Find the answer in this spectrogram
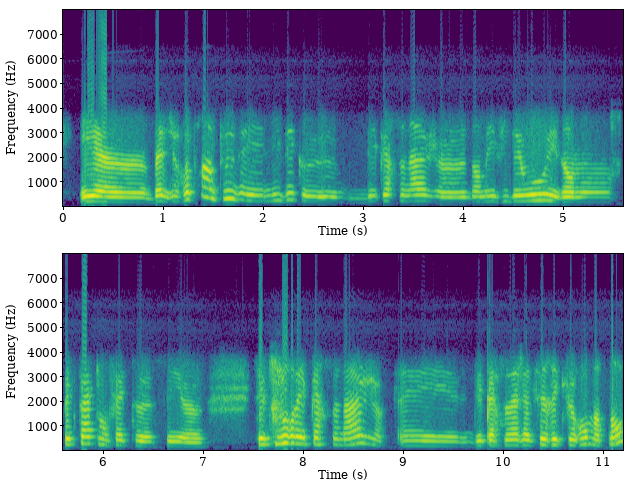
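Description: Fairly high pitch from a woman, an ordinary speaking voice with ordinary pitch variation at a fairly slow pace. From Essonne, Paris region, France. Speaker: comedian. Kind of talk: radio interview. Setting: phone call.

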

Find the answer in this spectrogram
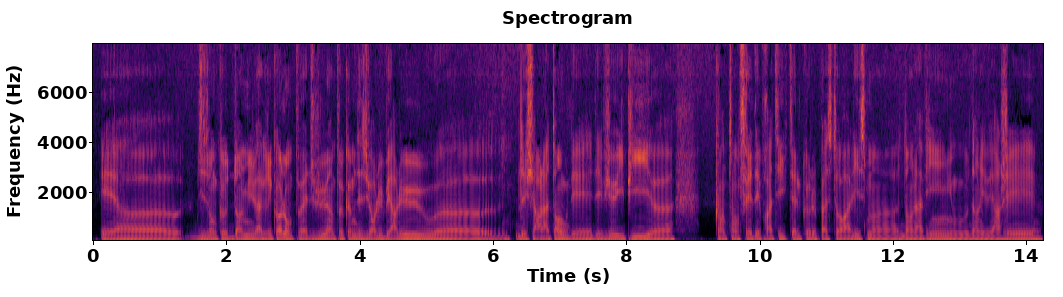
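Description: Amid noticeable background noise, a man with a very deep, low pitch speaks at a fairly slow pace and very even loudness. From France, Maine-et-Loire (Anjou). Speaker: shepherd. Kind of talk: radio interview. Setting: radio studio.

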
